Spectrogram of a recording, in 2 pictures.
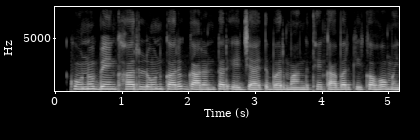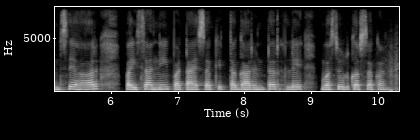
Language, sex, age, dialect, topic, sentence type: Chhattisgarhi, female, 18-24, Northern/Bhandar, banking, statement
